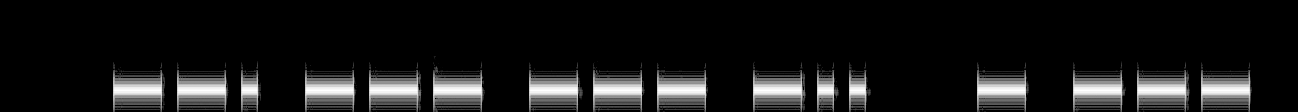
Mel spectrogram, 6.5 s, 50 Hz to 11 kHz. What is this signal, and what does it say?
Morse code, heard as a keyed tone, about 15 wpm, 700 Hz. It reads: GOOD TO
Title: Speed-Racing - Sets of 4 Words 15wpm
